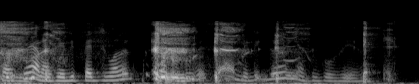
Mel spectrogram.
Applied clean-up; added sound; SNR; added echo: none; Cough; -4 dB; none.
